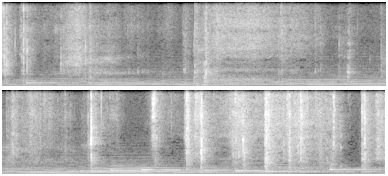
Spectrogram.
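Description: Tarot cards are shuffled in soft, repeated riffling bursts, quiet and close, with faint tonal music running beneath.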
